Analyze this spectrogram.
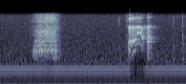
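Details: Person trying to clear persistent hiccups: a breathy throat-clearing noise, then a brief voiced catch like a hiccup.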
